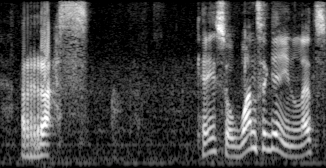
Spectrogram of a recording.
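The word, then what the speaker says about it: раз: Then the next one we've got raz versus ras. We see raz, since z is there at the end of the word, we'll pronounce it as ras.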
